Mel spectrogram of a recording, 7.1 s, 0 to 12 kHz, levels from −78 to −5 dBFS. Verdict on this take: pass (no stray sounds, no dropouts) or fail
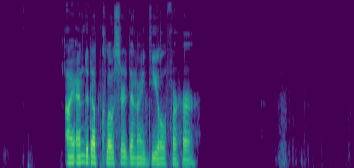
pass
